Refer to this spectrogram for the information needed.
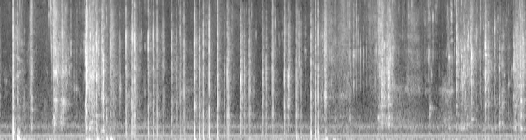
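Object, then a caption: Plastic squeeze bottle with liquid. A green plastic Gatorade squeeze bottle with an orange cap, hollow and partly filled with liquid, is gripped with both hands and squeezed and shaken close to the microphone. Sharp, bright plastic crinkles and clicks come in quick bursts over sloshing liquid, with a steady low hum underneath.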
